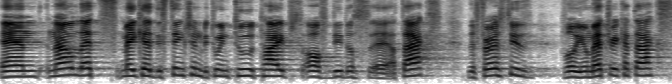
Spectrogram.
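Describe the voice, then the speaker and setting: At a moderate pace, a man uses a raised, projected voice that is high-pitched, with a bright, sharp tone. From Israel. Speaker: conference speaker. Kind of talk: technical conference talk. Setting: stage with audience. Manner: hesitant, many filler uhs.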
